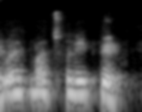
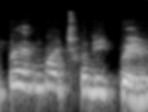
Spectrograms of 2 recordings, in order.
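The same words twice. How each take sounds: First: Annoyed repeat. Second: Higher, mock-annoyed grumble over lost money. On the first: Retold or imitated. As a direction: repeat it, grumbling to yourself. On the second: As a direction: moan it like you've been robbed of a tenner. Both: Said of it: "I'd be annoyed about it".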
